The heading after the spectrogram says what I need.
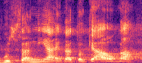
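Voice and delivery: high, insistent indignant tirade; acted anger. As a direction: protest like the insulted hakim, pitch climbing. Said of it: "ابو علی سینا تو غصے میں تھے".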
